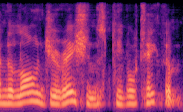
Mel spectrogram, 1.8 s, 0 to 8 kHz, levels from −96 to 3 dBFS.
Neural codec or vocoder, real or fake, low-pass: vocoder, 22.05 kHz, 80 mel bands, HiFi-GAN; fake; 7.2 kHz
